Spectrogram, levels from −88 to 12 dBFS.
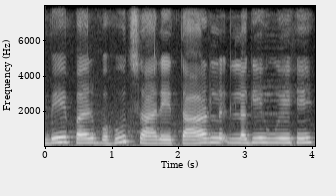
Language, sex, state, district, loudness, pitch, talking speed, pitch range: Hindi, female, Madhya Pradesh, Bhopal, -13 LUFS, 235 Hz, 135 wpm, 215-245 Hz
